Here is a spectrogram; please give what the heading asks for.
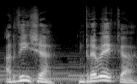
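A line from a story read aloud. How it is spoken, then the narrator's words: Shouting. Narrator (Spanish): gritó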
